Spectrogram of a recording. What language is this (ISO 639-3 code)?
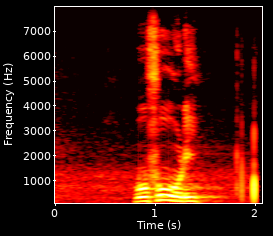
ven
